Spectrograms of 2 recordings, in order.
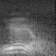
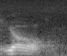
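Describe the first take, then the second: First: The name is said as one syllable, Yale. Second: The name is said with two syllables, Yo-el. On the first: "they were Litvaks, so they pronounced it Yale" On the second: "my Hebrew name is Yoel"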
